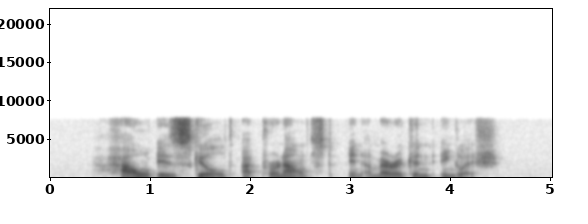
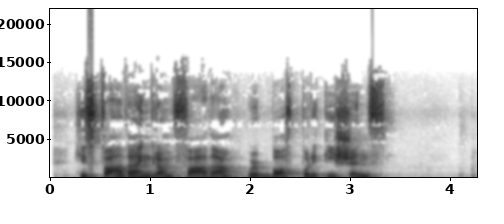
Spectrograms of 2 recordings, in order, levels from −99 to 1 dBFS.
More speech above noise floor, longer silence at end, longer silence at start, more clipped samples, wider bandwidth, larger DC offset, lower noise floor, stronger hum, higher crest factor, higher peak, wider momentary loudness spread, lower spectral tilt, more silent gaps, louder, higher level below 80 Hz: second, 38 dB vs 48 dB; second, 0.55 s vs 0.9 s; first, 0.45 s vs 0.25 s; neither; second, 8 kHz vs 16 kHz; neither; first, -76 dBFS vs -63 dBFS; neither; first, 24 dB vs 16 dB; second, -16 dBFS vs 0 dBFS; first, 16 LU vs 8 LU; about the same, -1 dB/octave vs -2 dB/octave; neither; second, -36 LUFS vs -14 LUFS; second, -86 dBFS vs -54 dBFS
